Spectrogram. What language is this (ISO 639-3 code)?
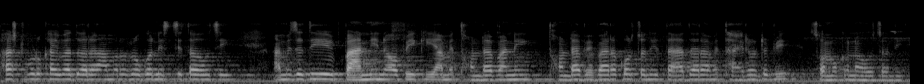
ori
